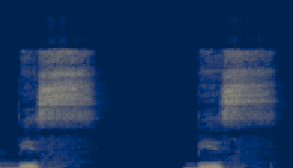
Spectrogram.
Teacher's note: سین جو ہے اس کی آواز سیٹی کی طرح تیز ہوتی ہے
